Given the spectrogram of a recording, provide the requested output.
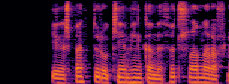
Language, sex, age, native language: Icelandic, male, 20-29, Icelandic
